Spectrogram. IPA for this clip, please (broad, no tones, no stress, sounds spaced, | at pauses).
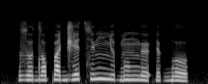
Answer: z o d ɔ p a d͡ʒ e t͡s y ŋ ɲ ø ɓ ũ ŋ øː ʔ ɾ ø ɡ͡b o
